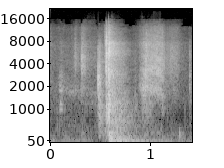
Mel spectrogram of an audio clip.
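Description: A car door on a 1968 Plymouth Satellite B-body swings shut with a single solid thump, close and fairly loud, followed by a brief rattle fading out.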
